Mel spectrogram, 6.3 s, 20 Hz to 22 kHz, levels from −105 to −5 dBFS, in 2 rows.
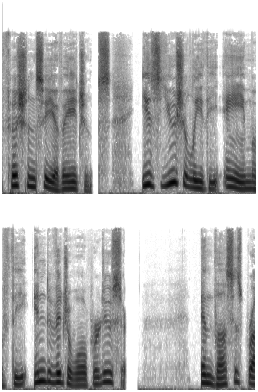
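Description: AAC frame loss with muting at 1.12–1.21 s, 2.69–2.71 s and 4.71–4.88 s: lost frames decode as zeroed spectrum, so the speech fades into soft-edged gaps.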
